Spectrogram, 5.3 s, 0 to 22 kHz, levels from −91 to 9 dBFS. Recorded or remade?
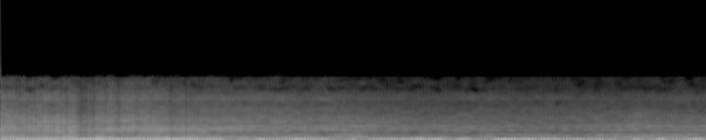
remade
